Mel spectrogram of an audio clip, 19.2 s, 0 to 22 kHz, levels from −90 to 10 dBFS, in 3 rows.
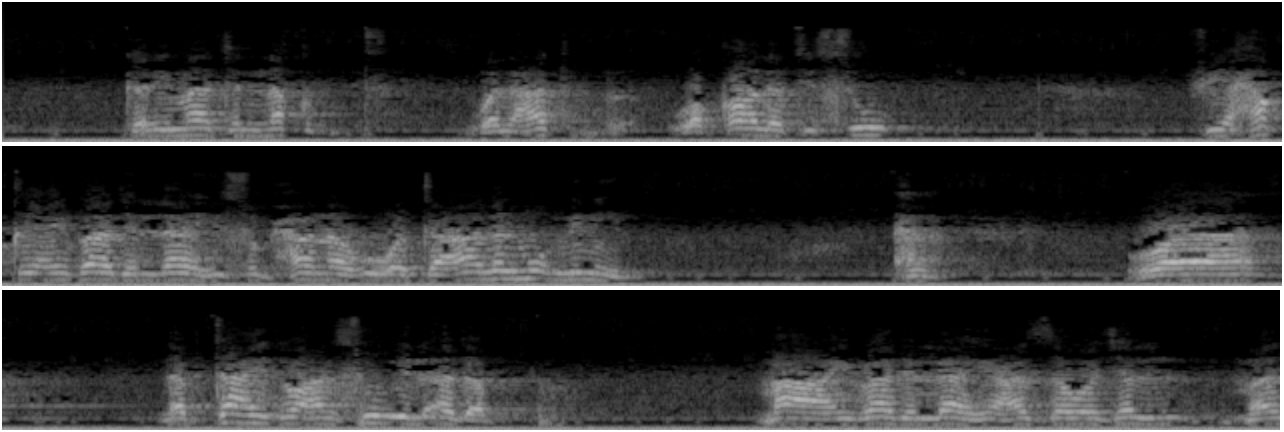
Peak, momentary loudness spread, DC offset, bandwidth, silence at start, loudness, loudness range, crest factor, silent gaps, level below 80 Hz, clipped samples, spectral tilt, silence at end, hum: -10 dBFS; 19 LU; 2%; 10 kHz; 0 s; -28 LUFS; 5 LU; 20 dB; none; -40 dBFS; under 0.1%; -7.5 dB/octave; 0 s; none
